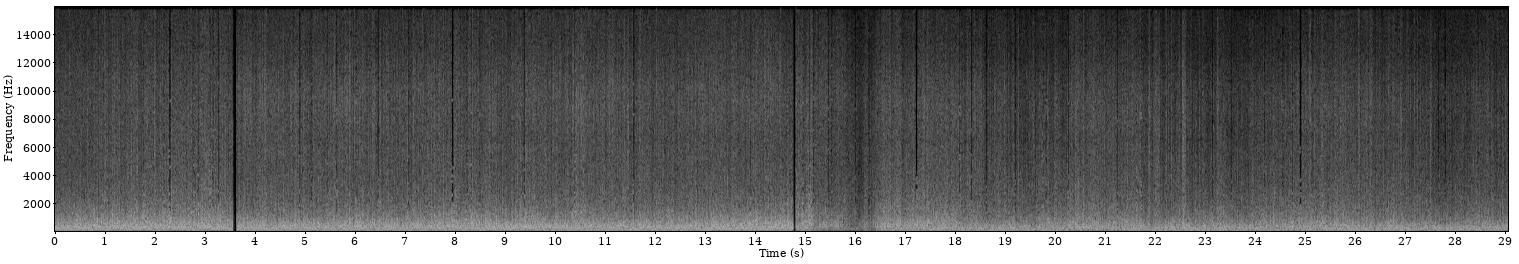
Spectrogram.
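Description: Steady rush of wind and engine noise from a motorcycle at highway speed, played back at four times speed. The level dips briefly just past halfway.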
